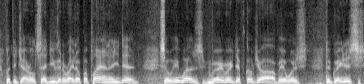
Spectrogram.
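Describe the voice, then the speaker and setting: Over noticeable background noise, a man with an American accent speaks at a moderate pace in a fairly high pitch. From US Northeast, Rhode Island. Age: 80s+. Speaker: war veteran. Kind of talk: interview testimony. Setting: outdoors. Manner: halting.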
